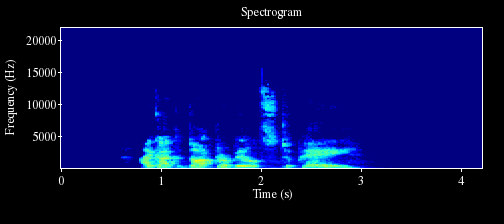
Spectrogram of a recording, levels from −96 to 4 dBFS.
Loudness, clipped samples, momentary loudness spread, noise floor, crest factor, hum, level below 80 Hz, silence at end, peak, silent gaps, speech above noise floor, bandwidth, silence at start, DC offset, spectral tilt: -44 LUFS; under 0.1%; 12 LU; under -90 dBFS; 22 dB; none; under -90 dBFS; 1.3 s; -24 dBFS; none; over 46 dB; 12.5 kHz; 0.8 s; under 0.1%; -3.5 dB/octave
